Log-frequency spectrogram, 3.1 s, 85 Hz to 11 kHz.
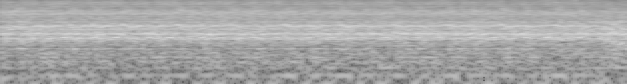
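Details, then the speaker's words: Suzuki Intruder 125 V-twin motorcycle, cold engine: starter cranks with a steady churning whirr and rhythmic pulses but never fires; hard starting, battery measured about 11.95 V, owner suspects a common factory fault. "włączę zapłon No i próbuje kręcić silnikiem tam stanie bo się zimny"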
